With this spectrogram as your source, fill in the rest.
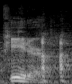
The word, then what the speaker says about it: Petter: that's like yeah well that's not my name i'm peter it was p-e-t-t-e-r oh no he traveled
